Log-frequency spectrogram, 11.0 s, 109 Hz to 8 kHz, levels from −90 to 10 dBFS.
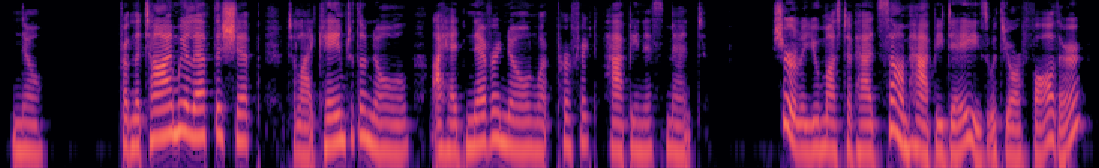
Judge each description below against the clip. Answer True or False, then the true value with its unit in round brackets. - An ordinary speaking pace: True (180 wpm)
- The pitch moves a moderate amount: True (4.4 semitones)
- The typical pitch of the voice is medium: True (180 Hz)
